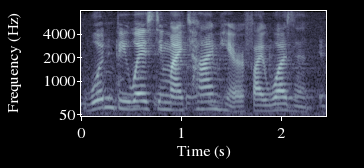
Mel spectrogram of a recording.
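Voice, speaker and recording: An actress playing a haughty, sardonic gang schemer in a video game, curt and businesslike. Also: female voice, medium pitch, expressive, moderate pace, crowd noise, close to an everyday voice. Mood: scornful. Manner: curt, disdainful. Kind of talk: video game cutscene acting. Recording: music behind the voice.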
